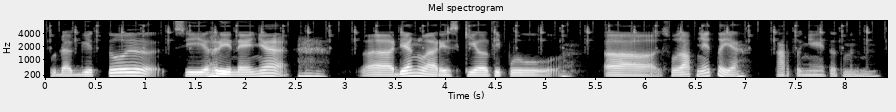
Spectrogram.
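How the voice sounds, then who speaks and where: A man's voice: mid-range voice, fairly even intonation, normal speed, gravelly, a little mellow, slight background noise. A man with an Indonesian accent giving casual gameplay commentary, informal and often searching for his words. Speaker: gaming content creator.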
